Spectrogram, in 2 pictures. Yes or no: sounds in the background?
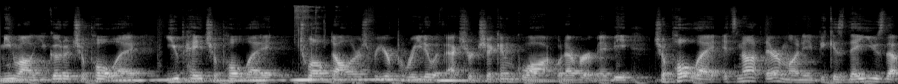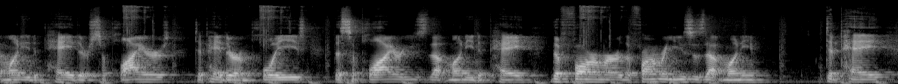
no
